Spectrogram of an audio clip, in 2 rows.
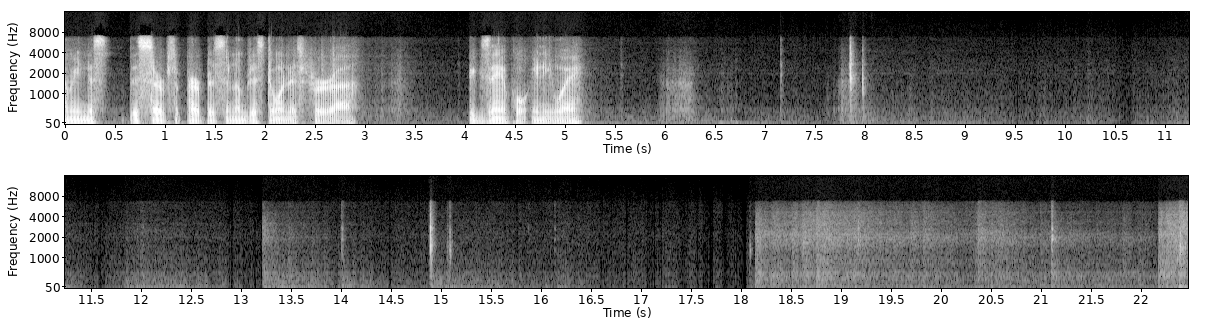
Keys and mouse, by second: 2.6 g, 7.9 r, 14.9 Tab, 18.6 click, 18.7-22.4 middle drag.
